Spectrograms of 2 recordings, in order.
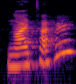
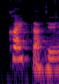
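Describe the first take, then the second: First: It starts with an ng sound. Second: It starts with a k sound.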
